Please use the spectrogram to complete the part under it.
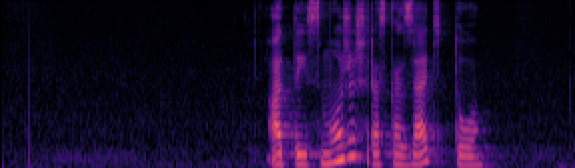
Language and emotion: Russian, neutral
